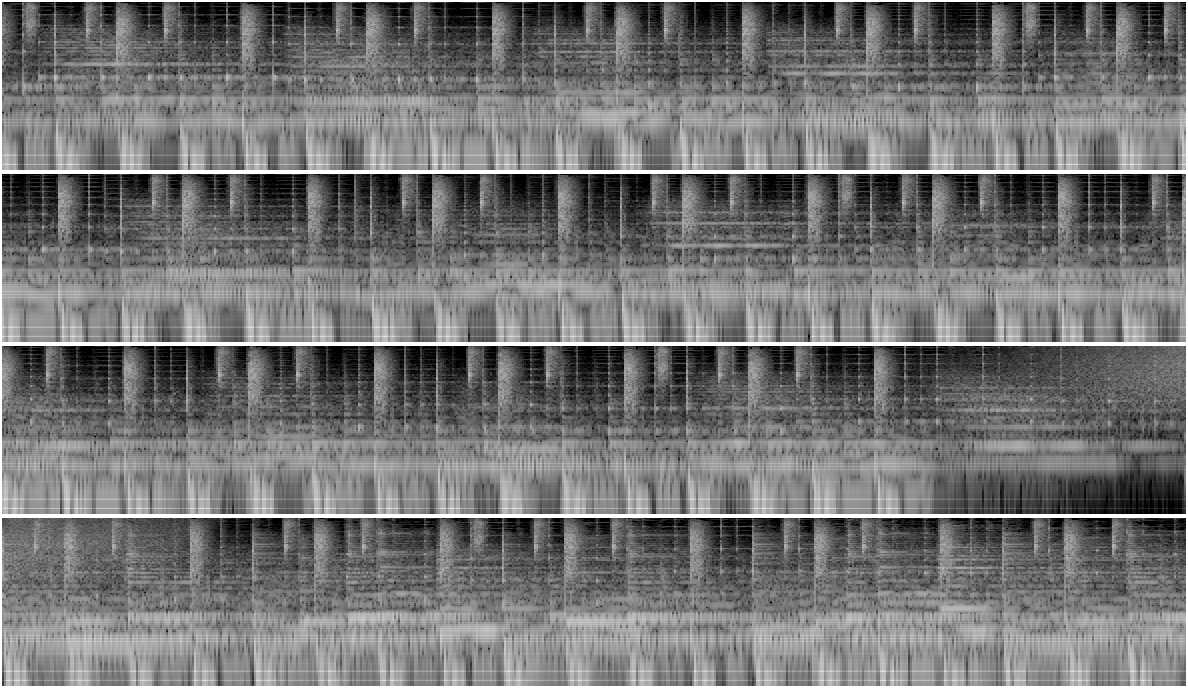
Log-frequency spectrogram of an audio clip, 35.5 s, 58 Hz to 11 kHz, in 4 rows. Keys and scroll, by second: 0.2 F3, 1.3 alt+x, 5.4 F4, 6.5 BackSpace, 7.1 ctrl+z, 8.2 F3, 11.7 F3, 15.0 BackSpace, 17.4 ctrl+shift+e, 18.6 ctrl+shift+e, 21.6 alt+1, 25.2 r, 31.0 w, 32.4 ctrl+shift+c.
